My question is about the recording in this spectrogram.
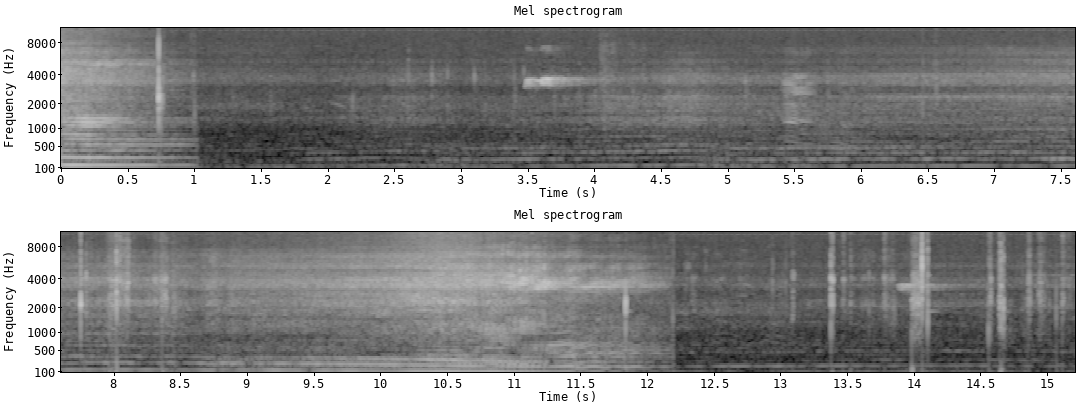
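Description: Ford Fiesta rally car going past close by, its engine note dropping in pitch and dying away within about a second. About ten seconds in, another vehicle's engine swells up and goes past, falling in pitch, followed by a steady low engine hum.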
